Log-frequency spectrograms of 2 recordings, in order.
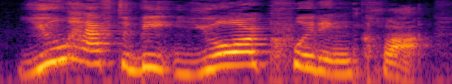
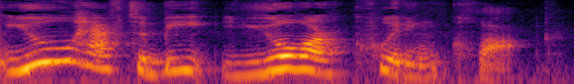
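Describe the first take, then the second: First: A coach driving the point home; emphatic repeat, louder. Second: Slow deliberate. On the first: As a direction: push each word of "You have to beat your quitting clock". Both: Shown as a demonstration.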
